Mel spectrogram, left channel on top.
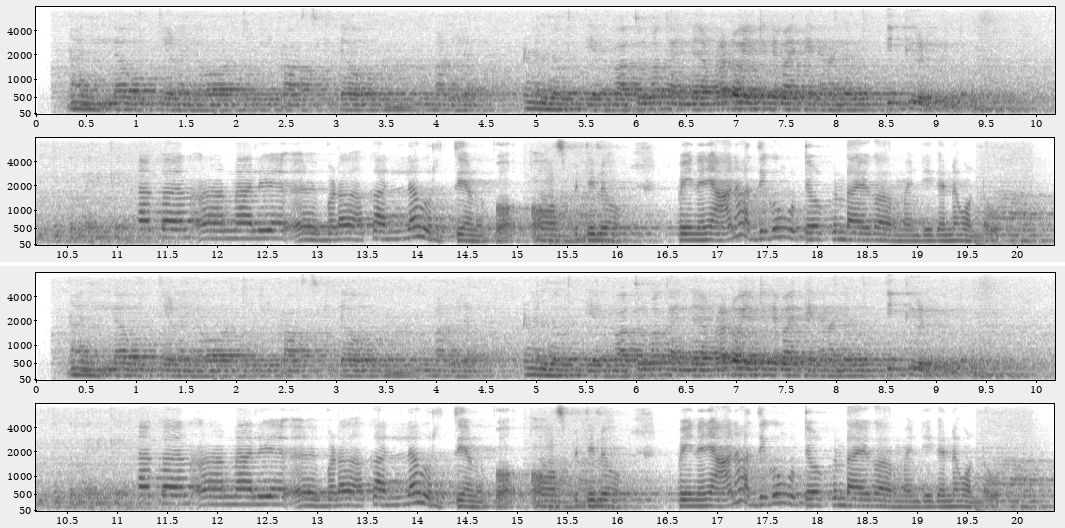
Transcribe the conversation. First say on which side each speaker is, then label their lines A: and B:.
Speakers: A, on the right; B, on the right.
A: നല്ല
B: ഉം
A: വൃത്തിയാണ് എല്ലായിടത്തും ഒരു പ്ലാസ്റ്റിക്കിൻ്റെ കവറ ഒന്നും കാണില്ല
B: ഉം
A: നല്ല വൃത്തിയാണ് ബാത്റൂമൊക്കെല്ല നമ്മളെ ടോലറ്റിന്റെറെമാർരിക്കന്നെ നല്ല വൃത് തിക്ക് എട്കണ്ടം <unintelligible>
B: ക എന്നാല് ഇവിടെ കല്ല വൃത്തിയാണ് ഇപ്പൊ ഹോസ്പിറ്റലും
A: ആ ആ
B: പിന്നെ ഞാൻ അധികം കുട്ടികൾക്കുണ്ടായ ഗവർമെന്റിൽ തന്നെ കൊണ്ട
A: ആഹ്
